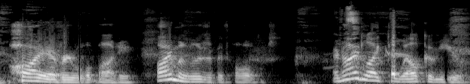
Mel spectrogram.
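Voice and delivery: put-on phone sex host voice. Joking after a remark about an Elizabeth Holmes phone sex hour: Elizabeth Holmes voice. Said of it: "This sounds like the opening to the Elizabeth Holmes".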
